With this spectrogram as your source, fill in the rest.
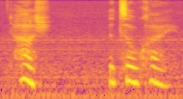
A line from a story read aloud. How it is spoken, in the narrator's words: she murmured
